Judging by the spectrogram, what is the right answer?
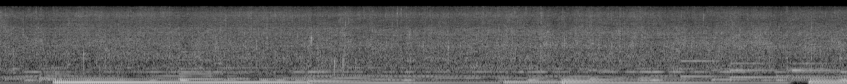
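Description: Thin-sliced pork shoulder loin sizzling in a frying pan, a steady even hiss, under background music with held bass notes.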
